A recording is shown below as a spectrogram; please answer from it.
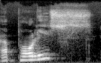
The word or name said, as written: Appolis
